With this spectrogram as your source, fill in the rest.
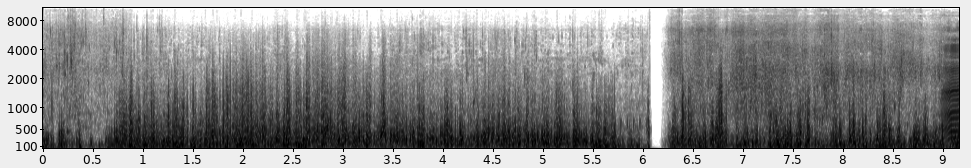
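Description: Strong wind buffets and roars across open sea off the coast, with steady rushing gusts and microphone wind noise, briefly dropping out before resuming loudly.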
